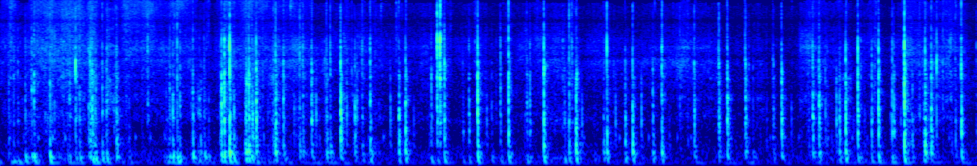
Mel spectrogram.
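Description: A flat cardboard nail-charms kit box lying on a table is tapped quickly with the fingernails of both hands. The result is a steady, quiet patter of short, dry clicks and light papery taps with almost no ring, occasionally rising into slightly sharper, brighter hits.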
